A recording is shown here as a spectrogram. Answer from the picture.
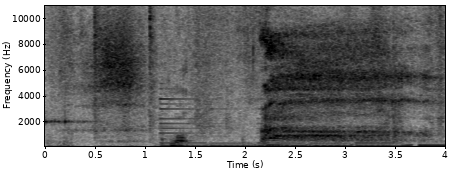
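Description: Soft rustling of pillows and bedding as two people settle back onto a bed, then background music comes in about halfway through with steady held notes and is the loudest sound from then on.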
